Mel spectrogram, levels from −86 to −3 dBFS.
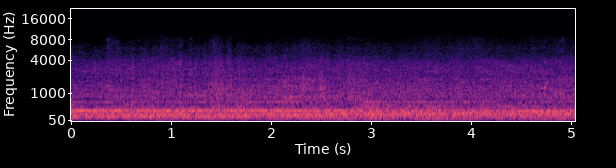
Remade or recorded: remade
